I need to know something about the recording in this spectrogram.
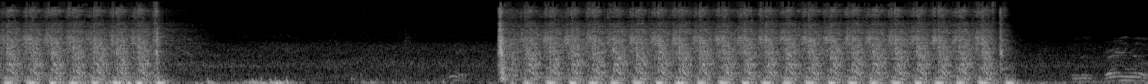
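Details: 2007 Subaru WRX swapped to STi engine, first start-up, booster pack hooked up: starter spins engine in fast even chugs about two per second, never catches; crank no start.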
